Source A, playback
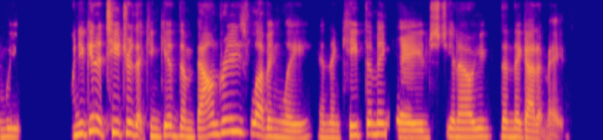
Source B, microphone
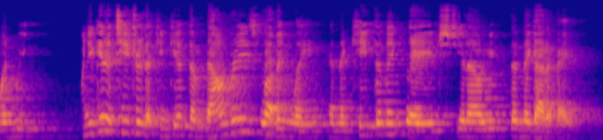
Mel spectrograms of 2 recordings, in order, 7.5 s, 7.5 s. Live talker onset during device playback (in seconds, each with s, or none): none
